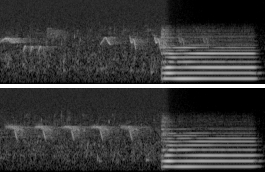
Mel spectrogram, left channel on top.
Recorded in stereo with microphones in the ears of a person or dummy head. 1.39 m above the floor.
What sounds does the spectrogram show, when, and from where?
1.6 s a flute: 35° left (ahead or behind), 1.2 m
